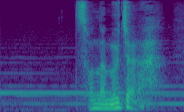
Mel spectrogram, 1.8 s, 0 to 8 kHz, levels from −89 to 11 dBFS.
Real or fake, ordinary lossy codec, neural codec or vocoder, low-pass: real; none; none; none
